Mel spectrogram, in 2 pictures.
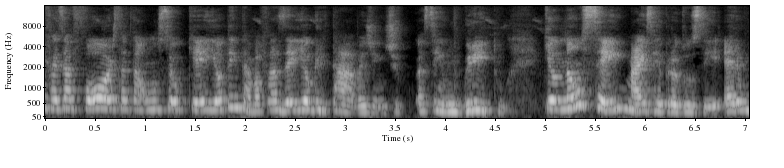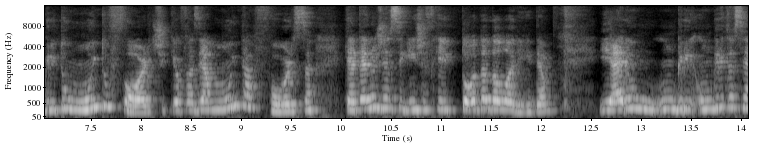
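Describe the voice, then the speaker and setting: A young Brazilian woman with a Brazilian Portuguese accent, telling her viewers a personal story in a chatty, animated way. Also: high voice. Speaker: vlogger.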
